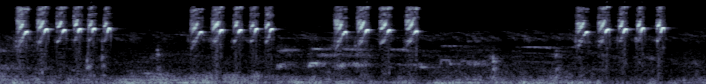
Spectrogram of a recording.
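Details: Sunbird calls for use as a trapping lure: four repeated bursts of five to seven rapid, thin, high-pitched chips, roughly every two seconds, with faint low rumble between.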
